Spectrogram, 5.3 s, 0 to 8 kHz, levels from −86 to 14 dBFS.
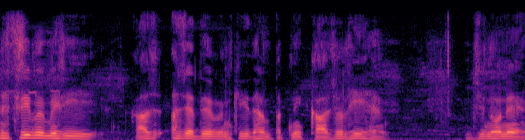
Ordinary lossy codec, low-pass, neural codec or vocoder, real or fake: none; 7.2 kHz; none; real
